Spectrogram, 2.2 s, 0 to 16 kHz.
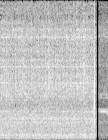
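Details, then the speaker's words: Sharp 8500/10500 BTU window air conditioner on low speed, shortly after startup, line frosting, about 5.4 amps: loud steady roar with faint metallic ringing that stops abruptly; usual startup ringing, cause unknown. "and it's making that ringing noise that it always does shortly after start up."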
